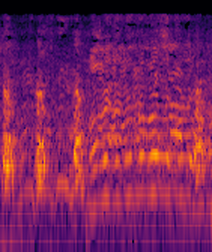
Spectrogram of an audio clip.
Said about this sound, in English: Oh, there are the dogs. Yeah. Which they do for intimidation. Oh, they're so tough with the German shepherds, just like Nazi Germany.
